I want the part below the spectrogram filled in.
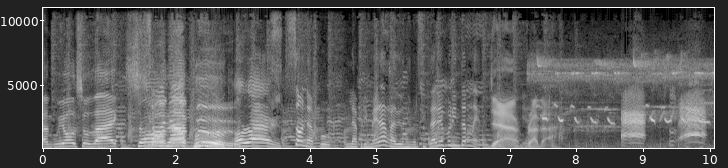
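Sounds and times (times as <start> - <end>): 
speech: 0.0 - 7.8
faint high chirping: 7.3 - 10.0
crow cawing: 7.6 - 10.0.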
